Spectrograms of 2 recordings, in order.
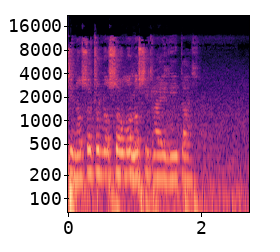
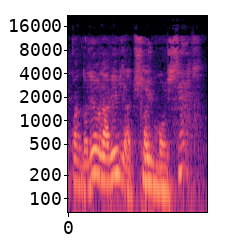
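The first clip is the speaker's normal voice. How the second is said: slowed right down and much softer; 4 semitones lower, 4 dB quieter than usual. Shown as a demonstration. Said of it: "rhetorical repeat of the line".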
